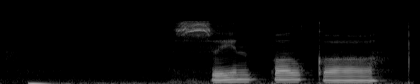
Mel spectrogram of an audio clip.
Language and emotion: Russian, sad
